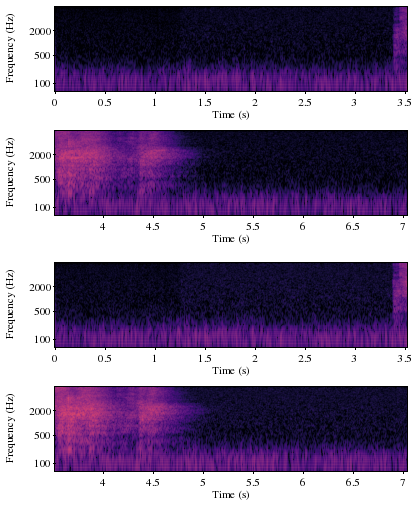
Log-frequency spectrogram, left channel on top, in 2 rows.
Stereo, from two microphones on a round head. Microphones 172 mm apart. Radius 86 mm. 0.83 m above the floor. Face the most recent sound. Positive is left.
turn(degrees=-70)  # may be behind; listen again after turning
